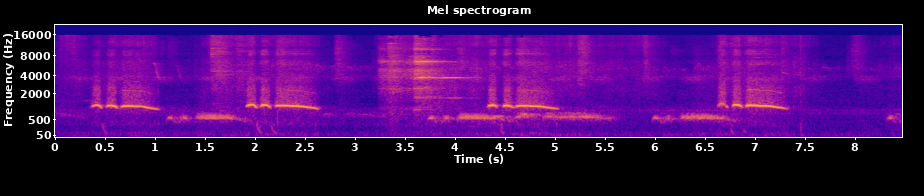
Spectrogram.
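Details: About one year old and raised by hand, a spotted dove begins cooing with a warm 'thổ' voice. Short, low coo phrases alternate with high stuttered falling notes, repeating about every two seconds.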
